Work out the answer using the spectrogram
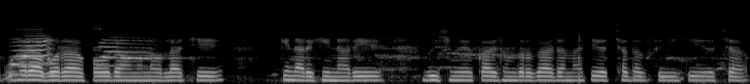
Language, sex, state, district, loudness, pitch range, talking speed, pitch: Halbi, female, Chhattisgarh, Bastar, -29 LUFS, 185-195 Hz, 160 wpm, 190 Hz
